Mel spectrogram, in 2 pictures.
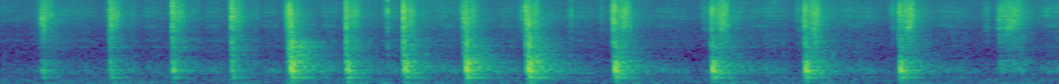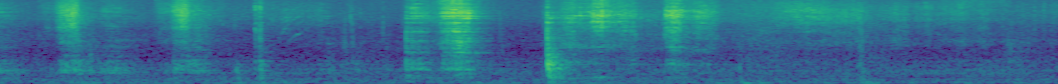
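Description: Chef's knife chopping an apple on a wooden cutting board, about three chops a second, slowing after about five seconds. Near the end come two short scraping sounds of the knife across the board.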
